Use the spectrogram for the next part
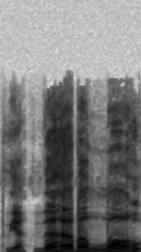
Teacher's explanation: lafaz Allah ini tetap harus dibaca Dua harakat meskipun fathahnya biasa gitu ya enggak ada tanda Mad dua harakat yaahaballahu tetap dibaca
